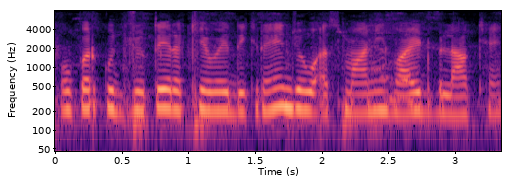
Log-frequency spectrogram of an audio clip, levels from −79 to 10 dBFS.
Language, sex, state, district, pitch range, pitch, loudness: Hindi, female, Bihar, Darbhanga, 190-215 Hz, 205 Hz, -16 LUFS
